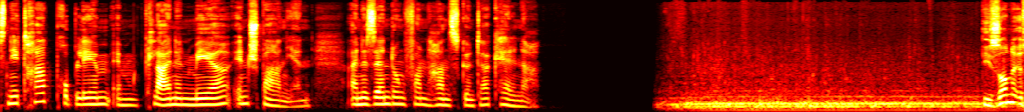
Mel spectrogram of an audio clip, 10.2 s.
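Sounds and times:
speech: 0.0s - 5.4s, 6.5s - 7.0s, 9.8s - 10.2s
small research boat of the University of Murcia heading out of Lopagan harbor onto the Mar Menor: 6.6s - 10.2s.

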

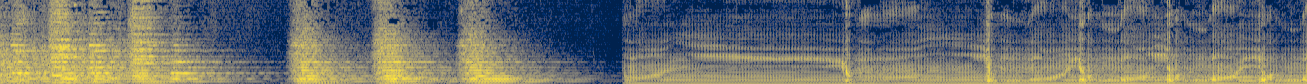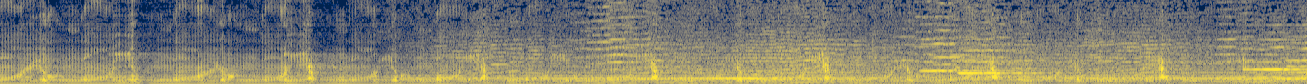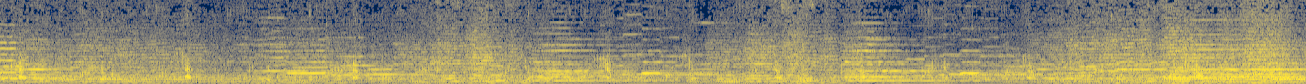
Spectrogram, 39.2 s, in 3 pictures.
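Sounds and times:
orchestral strings and winds playing sustained chords: 0.0s - 6.2s, 17.1s - 39.1s
didgeridoo droning on a deep buzzing low note: 6.2s - 39.1s.

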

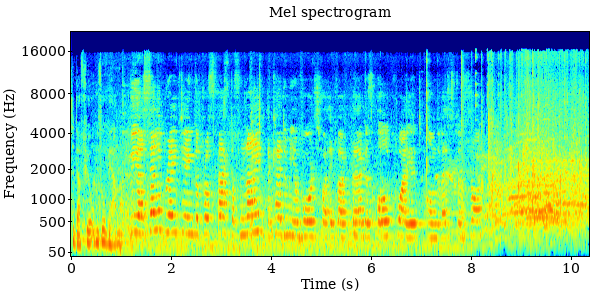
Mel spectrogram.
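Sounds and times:
speech: 0.0s - 9.4s
crowd applauding at a reception: 7.7s - 10.3s.

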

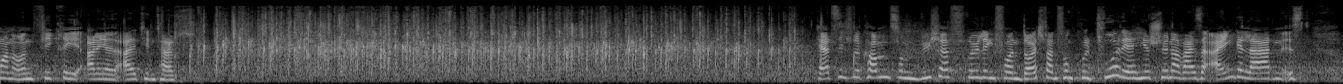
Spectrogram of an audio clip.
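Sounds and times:
speech: 0.0s - 2.2s, 8.2s - 13.4s
audience applause: 1.9s - 8.2s.

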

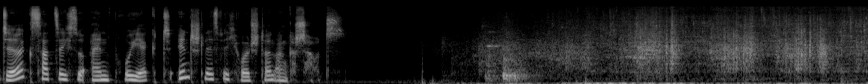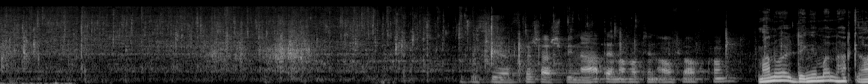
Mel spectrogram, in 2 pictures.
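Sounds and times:
speech: 0.0s - 3.5s, 13.6s - 17.3s
tap water running in a shared kitchen: 4.2s - 15.2s.

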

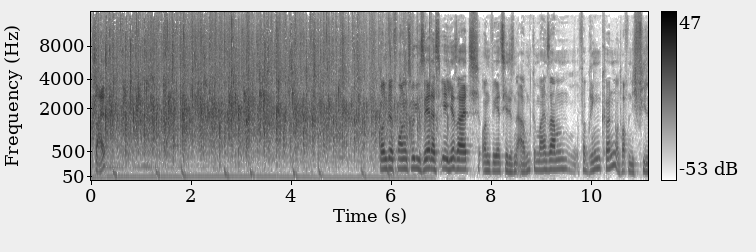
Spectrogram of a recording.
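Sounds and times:
live audience applause: 0.0s - 7.3s
speech: 0.1s - 0.5s, 5.8s - 11.1s.

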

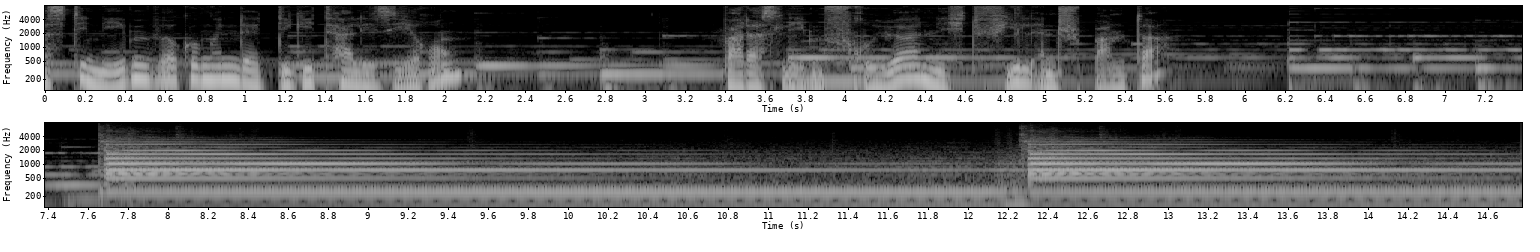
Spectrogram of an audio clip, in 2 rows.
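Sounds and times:
speech: 0.0s - 2.2s, 2.8s - 5.7s
tower clock bell striking the hour: 7.3s - 14.7s.

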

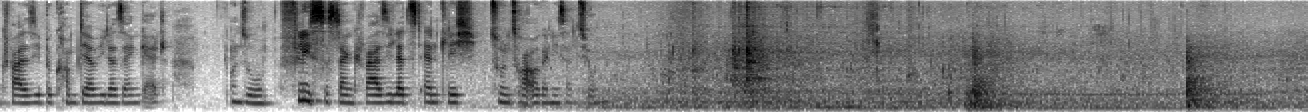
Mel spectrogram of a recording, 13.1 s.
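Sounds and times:
speech: 0.0s - 7.5s
faint even hum: 4.6s - 13.0s
wind at the ferry landing in Kleinschachwitz: 5.0s - 13.0s
water washing around a boat at the ferry landing in Kleinschachwitz: 5.7s - 13.0s.

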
